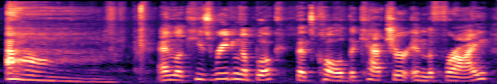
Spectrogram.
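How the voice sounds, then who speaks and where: A woman reading a picture book aloud to children in an expressive storytelling style, like a teacher, with friendly asides to young listeners. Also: mid-range voice, a little slow.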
